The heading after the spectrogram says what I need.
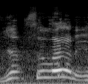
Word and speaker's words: Ypsilanti: You from Ypsilanti, huh? You from Ypsilanti.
